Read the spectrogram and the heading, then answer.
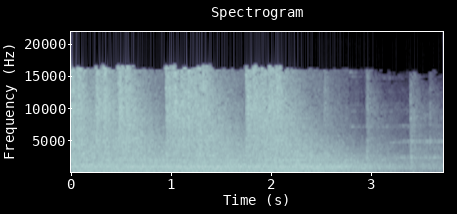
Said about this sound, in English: Well, this all started just after midnight when a man pretending to be a suicide bomber entered the centre's food court. The explosion was followed by masked gunmen storming the centre, firing at random and taking hostages.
